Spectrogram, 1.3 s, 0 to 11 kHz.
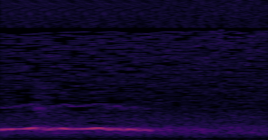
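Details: Male tawny owl at its nest box, 17:10 on 15 December 2015, calling while waiting for the female; one clean, low, level hooting note lasting under a second, then quiet background.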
